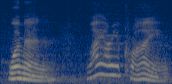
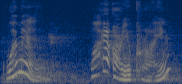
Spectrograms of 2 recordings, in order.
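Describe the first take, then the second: First: The question sounds let down and disappointed. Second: The question sounds puzzled and confused. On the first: The speaker expected the listener to know better. "or disappointed" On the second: The speaker does not understand the reason for the crying. "Perhaps Jesus sounded perplexed"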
